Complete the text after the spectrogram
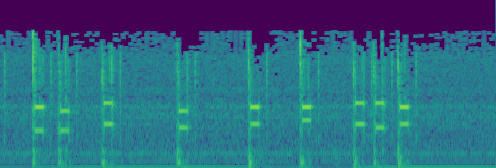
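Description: Phone keypad touch-tones as someone enters a PIN on a calling card service, about ten short beeps in an irregular rhythm, each a clear dual-pitched tone over a low background hum.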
